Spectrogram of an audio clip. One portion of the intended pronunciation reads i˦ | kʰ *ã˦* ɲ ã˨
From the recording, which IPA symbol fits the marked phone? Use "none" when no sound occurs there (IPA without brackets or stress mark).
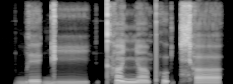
ã˦˨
